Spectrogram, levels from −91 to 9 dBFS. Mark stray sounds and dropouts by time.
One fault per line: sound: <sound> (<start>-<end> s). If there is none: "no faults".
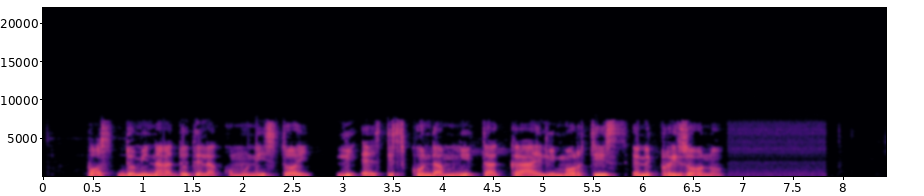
no faults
